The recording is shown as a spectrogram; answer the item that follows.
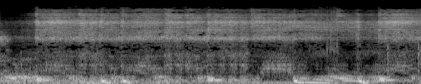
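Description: Electronic music with a steady beat and repeated sweeping, falling bass notes.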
